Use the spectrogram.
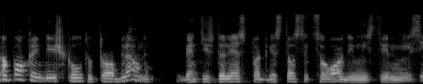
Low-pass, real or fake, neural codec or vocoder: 10.8 kHz; fake; codec, 24 kHz, 0.9 kbps, WavTokenizer, medium music audio release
